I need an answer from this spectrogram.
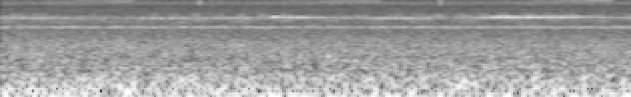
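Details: Crickets singing in a forest in autumn among other insects; a thin, steady trill continues while three very high buzzy pulses recur every one and a half seconds, backed by the wash of a stream.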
